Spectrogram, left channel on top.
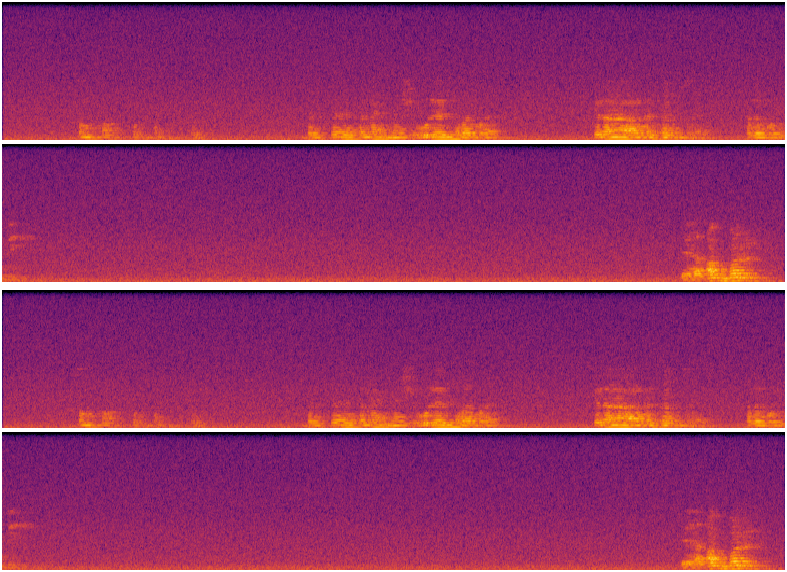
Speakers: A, on the right; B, on the left.
A: 1918 بس آه، تمام ماشي قول انت بقى سؤال كده انا كسبك بسؤال فرق بوينت
B: ماشي آه أكبر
